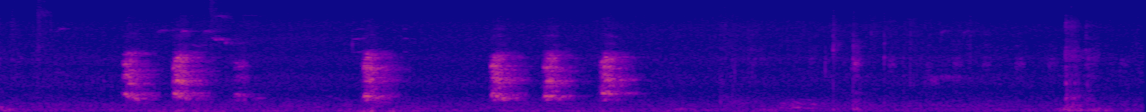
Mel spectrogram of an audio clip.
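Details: Five-month-old German Shepherd puppy Pirat, described as strong-nerved and high-drive, gives sharp barks: a quick pair, a single bark, then three in rapid succession, followed by quieter sounds and one faint final bark.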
